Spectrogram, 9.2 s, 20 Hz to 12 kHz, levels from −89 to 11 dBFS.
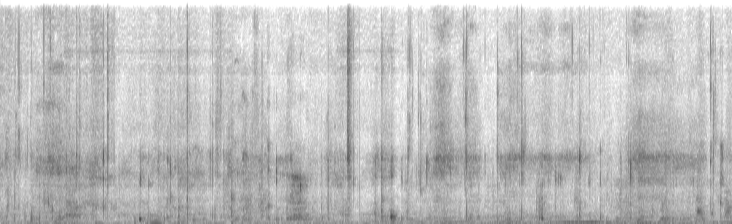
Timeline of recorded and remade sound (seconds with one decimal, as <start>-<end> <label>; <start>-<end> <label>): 0.0-0.8 recorded; 0.8-2.9 remade; 2.9-4.2 recorded; 4.2-5.0 remade; 5.0-9.2 recorded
